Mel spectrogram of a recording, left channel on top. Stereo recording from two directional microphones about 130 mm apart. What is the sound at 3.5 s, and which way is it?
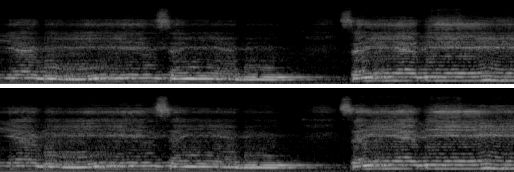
Mantra, 50° left (ahead or behind).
